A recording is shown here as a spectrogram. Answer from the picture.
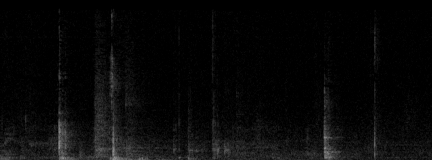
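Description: A few sharp clicks and knocks from a hinged elevator landing door's metal pull handle and latch being handled: two close together about half a second and a second in, the second the loudest, then two lighter ones near the end.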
